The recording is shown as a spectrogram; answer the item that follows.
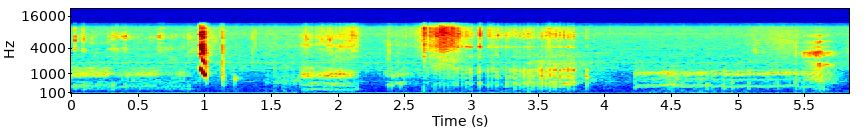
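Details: Female Ragdoll kitten Punkin lying on her owner and kneading her, purring in steady rhythmic bursts, broken by a sharp click and rustling of fabric in a quiet room.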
